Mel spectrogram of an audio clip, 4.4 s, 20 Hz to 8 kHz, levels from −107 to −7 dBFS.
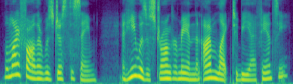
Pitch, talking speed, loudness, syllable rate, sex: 230 Hz, 275 wpm, -18 LUFS, 5.9 syllables/s, female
